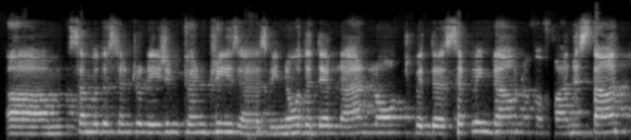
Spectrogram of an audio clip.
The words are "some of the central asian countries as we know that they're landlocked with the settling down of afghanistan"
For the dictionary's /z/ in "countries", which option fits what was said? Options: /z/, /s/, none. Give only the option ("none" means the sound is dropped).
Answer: /z/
